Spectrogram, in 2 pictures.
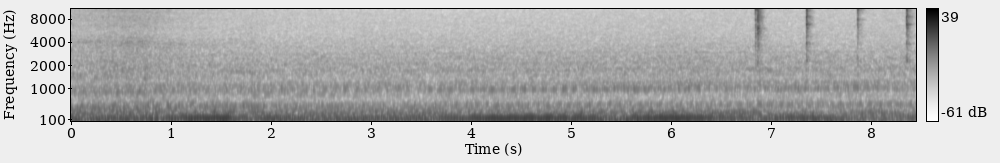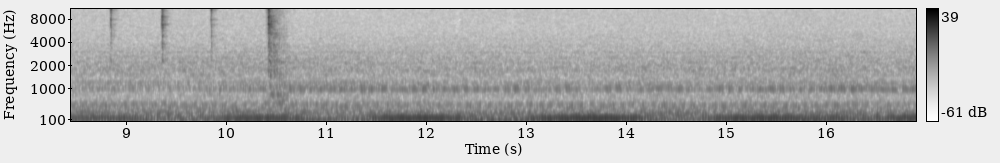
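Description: A car engine hums steadily while driving at speed.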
